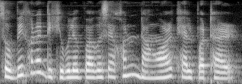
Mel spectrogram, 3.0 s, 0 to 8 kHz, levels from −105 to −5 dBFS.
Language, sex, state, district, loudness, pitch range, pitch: Assamese, female, Assam, Kamrup Metropolitan, -15 LUFS, 235-275 Hz, 240 Hz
